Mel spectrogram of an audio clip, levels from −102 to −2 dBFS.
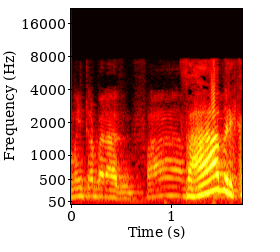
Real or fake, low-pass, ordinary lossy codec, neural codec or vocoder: real; none; none; none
